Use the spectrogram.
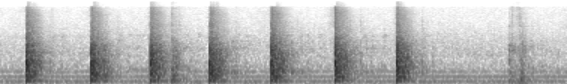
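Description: Jars filled with thickening homemade lotion are banged down on a surface, eight sharp knocks in a steady rhythm, close and fairly loud, with no talking.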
